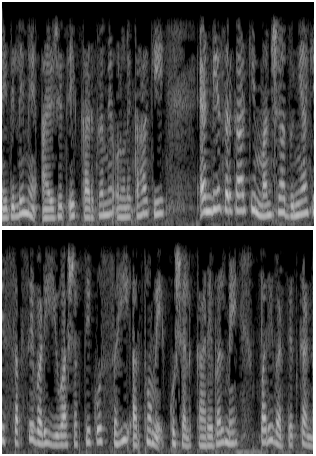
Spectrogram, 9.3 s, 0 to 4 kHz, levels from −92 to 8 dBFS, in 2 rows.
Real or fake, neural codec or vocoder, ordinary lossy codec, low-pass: fake; vocoder, 44.1 kHz, 128 mel bands every 256 samples, BigVGAN v2; none; 3.6 kHz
